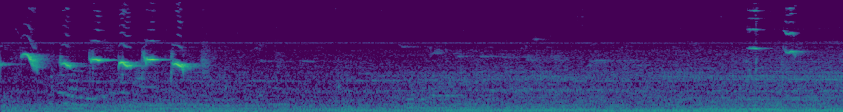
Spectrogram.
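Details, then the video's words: Green leafbird in contest condition with a filled-in song: six quick whistled notes, each dipping and rising, delivered in under two seconds, then long quiet and two faint high notes near the end. "CUCAK IJO GACOR ISIAN"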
